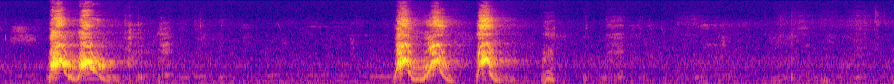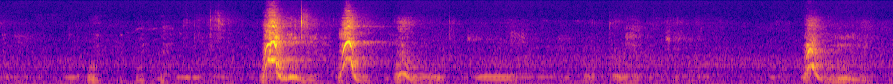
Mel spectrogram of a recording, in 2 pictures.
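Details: While hunting a chipmunk, a miniature schnauzer lets out bursts of two or three quick, harsh barks, repeated four times a few seconds apart, with softer scuffling sounds and low background between bursts.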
